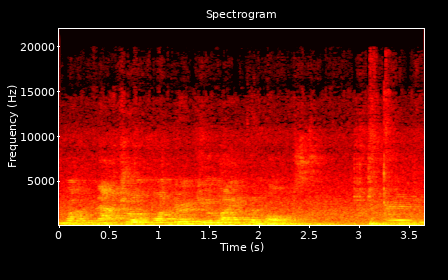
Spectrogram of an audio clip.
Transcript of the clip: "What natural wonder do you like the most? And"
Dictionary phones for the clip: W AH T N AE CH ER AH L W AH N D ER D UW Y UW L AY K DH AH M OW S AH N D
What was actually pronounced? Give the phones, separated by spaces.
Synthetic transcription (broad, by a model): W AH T N AE CH ER AH L W AH N D ER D Y UW L AY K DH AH M OW AH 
